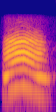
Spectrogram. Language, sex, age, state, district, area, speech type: Odia, female, 45-60, Odisha, Angul, rural, conversation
